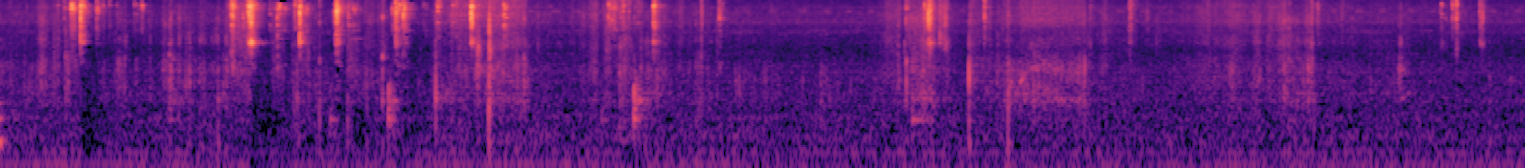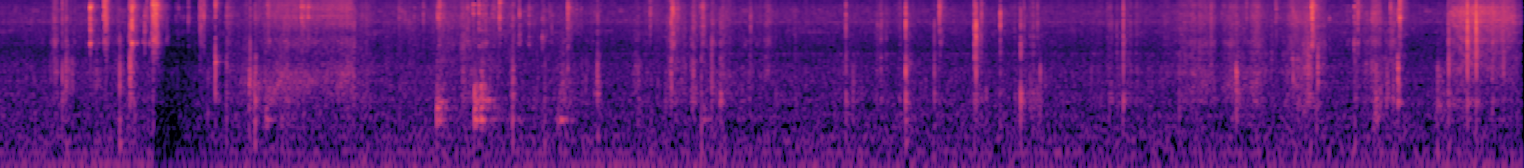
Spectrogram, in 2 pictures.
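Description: Light, scattered clinks of stacked bangles on the wrists as hands stitch a button on by needle and thread, mixed with soft rubbing of thread and cloth; the clinks come thickest in the first few seconds and again near the end.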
